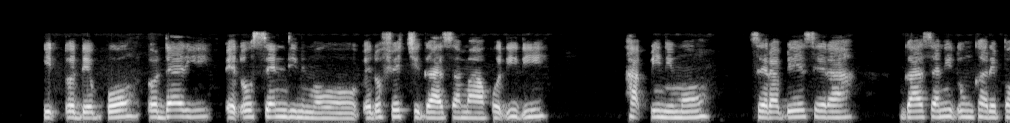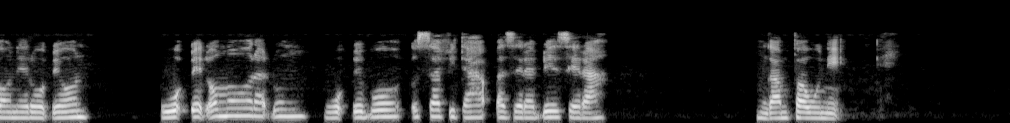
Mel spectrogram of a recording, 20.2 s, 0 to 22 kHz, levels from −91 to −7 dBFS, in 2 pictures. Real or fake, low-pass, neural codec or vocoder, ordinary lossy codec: real; 7.2 kHz; none; Opus, 64 kbps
